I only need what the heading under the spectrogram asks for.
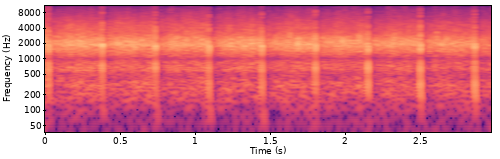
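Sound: church audience applause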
